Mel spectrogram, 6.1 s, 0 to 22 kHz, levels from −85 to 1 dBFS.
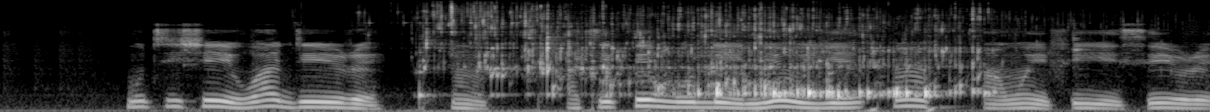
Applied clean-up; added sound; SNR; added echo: none; Liquid; 0 dB; none.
